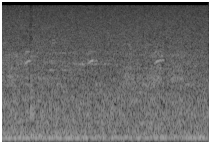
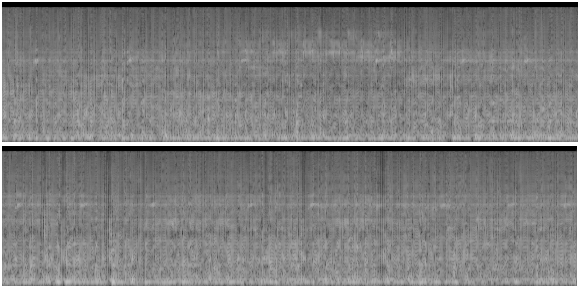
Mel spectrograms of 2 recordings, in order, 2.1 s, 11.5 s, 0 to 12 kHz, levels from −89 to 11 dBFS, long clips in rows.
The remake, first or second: second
